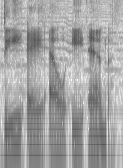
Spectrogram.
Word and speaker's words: Dalen: And I'll tell you, my name is spelled D A L E N. Like Dalen. Dale plus N. D A L E N.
